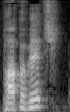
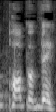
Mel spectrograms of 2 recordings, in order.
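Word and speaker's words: Popović: Popovich? – Yeah, or Popovich. It's like a Czechoslovakian name, so either pronunciation is fine.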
